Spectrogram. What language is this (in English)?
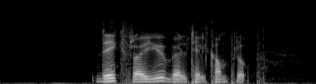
Norwegian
